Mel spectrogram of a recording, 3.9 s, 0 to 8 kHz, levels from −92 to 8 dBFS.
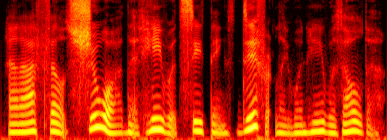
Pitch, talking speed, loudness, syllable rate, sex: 185 Hz, 215 wpm, -18 LUFS, 5.1 syllables/s, female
